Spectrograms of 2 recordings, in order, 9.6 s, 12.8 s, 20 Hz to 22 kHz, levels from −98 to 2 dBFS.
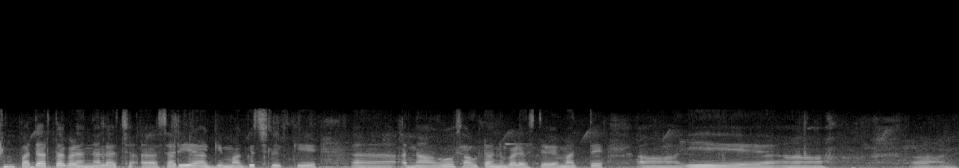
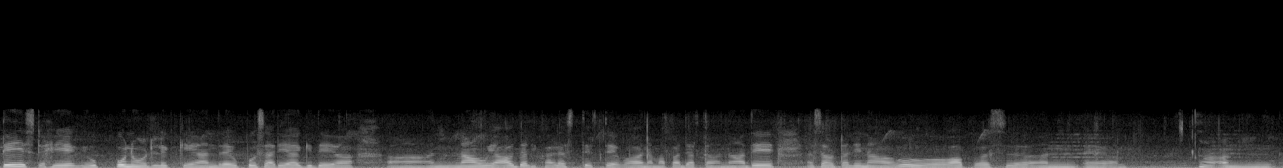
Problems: background sounds at intervals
